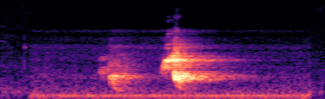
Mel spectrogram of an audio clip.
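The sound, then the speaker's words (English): Ginger, a herding dog, gives two short barks, the second louder and sharper than the first, over a faint steady low hum. “Hey, Ginger, you're an extraordinary herding dog.”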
